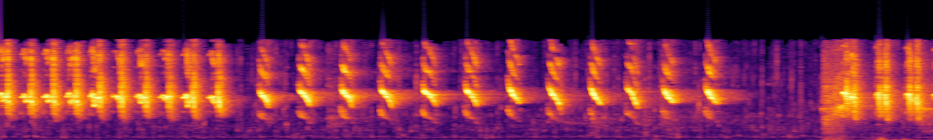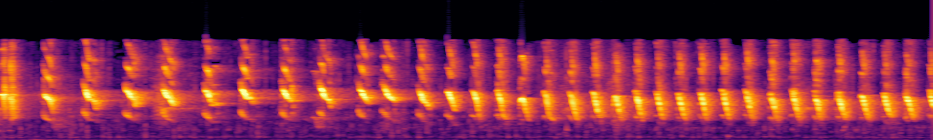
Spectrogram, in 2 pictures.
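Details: Velvet-fronted nuthatch master song used to train caged songbirds: rapid series of sharp, high chipping notes repeated in fast trilled runs, a brief break near four seconds with a low thump, then a faster, denser run.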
